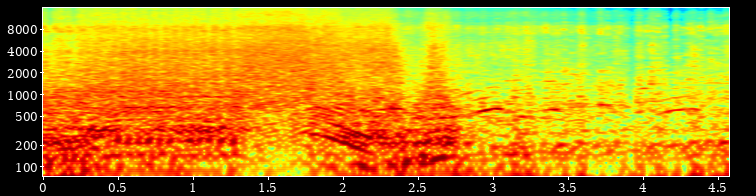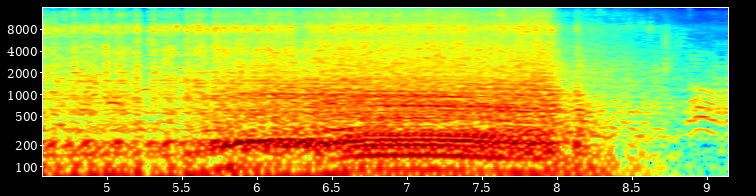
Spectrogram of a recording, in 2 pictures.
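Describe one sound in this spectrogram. A race car engine roars loudly at full throttle.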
